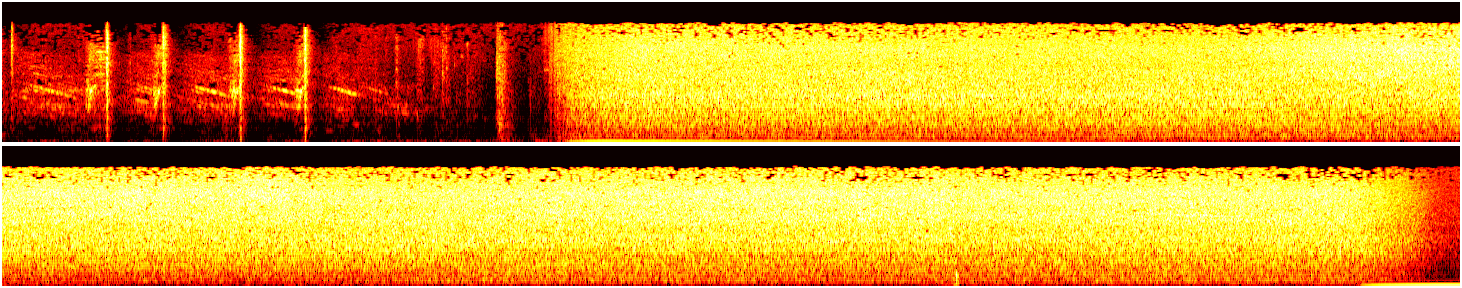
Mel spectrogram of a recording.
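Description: A cordless stapler fires about five quick shots into the wooden door frame. About four seconds in this gives way abruptly to a torrential rainstorm: heavy rain pouring down in a loud, steady rush.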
